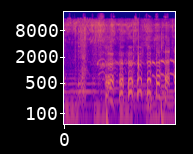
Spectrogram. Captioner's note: laughs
